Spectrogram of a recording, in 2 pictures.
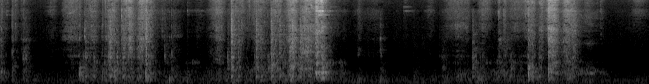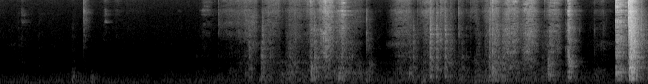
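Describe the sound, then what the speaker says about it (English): A knife saws at an angle through dried biltong beef on a cutting board, giving repeated rasping, scraping strokes in several bursts separated by brief pauses, close and fairly quiet. "I always cut at an angle on a cutting board, obviously."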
